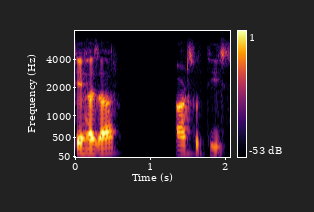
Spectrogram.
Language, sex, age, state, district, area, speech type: Urdu, male, 18-30, Uttar Pradesh, Ghaziabad, urban, spontaneous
